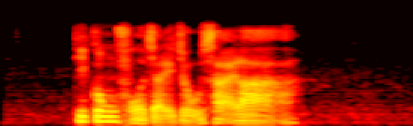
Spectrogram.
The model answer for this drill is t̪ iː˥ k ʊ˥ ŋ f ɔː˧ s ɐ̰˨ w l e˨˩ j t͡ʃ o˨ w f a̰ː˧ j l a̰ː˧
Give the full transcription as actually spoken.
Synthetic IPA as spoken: t̪ iː˥ k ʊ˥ ŋ f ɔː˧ t͡s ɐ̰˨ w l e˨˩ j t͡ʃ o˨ w s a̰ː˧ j l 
